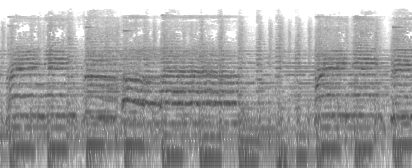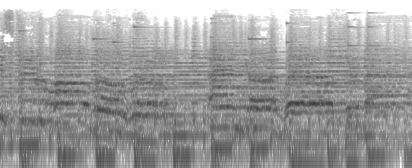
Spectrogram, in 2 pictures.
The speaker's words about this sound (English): Christmas bells, those Christmas bells.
